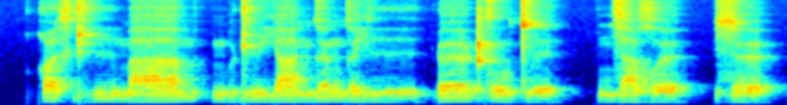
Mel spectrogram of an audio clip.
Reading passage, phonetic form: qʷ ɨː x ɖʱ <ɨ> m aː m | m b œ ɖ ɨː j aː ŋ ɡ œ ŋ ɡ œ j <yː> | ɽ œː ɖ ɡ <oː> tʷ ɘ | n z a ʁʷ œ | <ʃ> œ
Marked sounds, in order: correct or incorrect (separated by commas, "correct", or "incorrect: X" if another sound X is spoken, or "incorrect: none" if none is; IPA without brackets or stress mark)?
incorrect: ɨː, incorrect: ɨː, correct, incorrect: z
